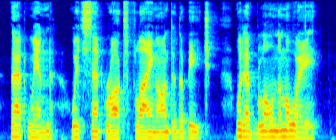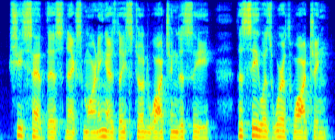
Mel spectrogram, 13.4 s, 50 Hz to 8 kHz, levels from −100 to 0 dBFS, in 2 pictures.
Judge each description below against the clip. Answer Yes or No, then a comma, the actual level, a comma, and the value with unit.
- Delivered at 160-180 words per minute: No, average, 140 wpm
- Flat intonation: Yes, narrow, 1.7 semitones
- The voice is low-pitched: Yes, low, 115 Hz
